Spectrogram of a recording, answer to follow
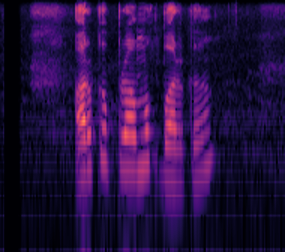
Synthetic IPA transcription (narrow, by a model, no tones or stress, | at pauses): ʌrkoprʌmukʰbʌrkʌ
